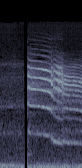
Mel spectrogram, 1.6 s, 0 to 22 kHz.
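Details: A sika deer stag gives a shrill, strident cry that slides downward and then holds steady, recorded in autumn at RSPB Arne, England, on 20 October 2012.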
